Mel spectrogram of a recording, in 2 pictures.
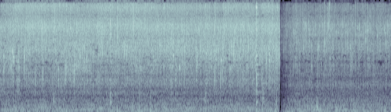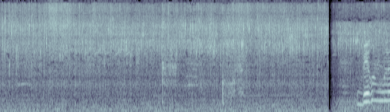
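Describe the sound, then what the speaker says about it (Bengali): Long eggplant slices sizzle in hot oil and are flipped and turned, with a continuous close frying hiss broken by two quick cuts and occasional soft scraping and stirring sounds. "বেগুনগুলো আমি উল্টে পাল্টে দু পিটি ভালো করে ভেজে নিচ্ছি"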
